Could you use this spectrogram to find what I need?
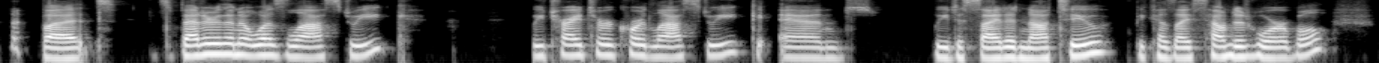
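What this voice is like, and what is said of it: Congested nasal voice. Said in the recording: “I sound a little congested.”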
